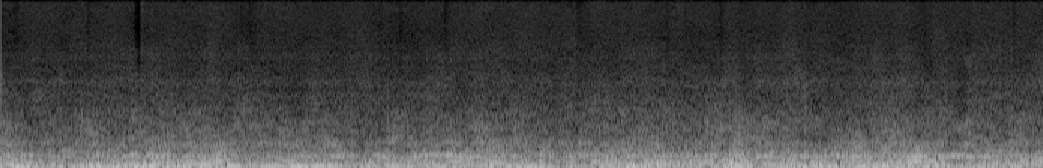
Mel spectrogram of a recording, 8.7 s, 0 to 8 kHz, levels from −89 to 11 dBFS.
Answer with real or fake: fake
